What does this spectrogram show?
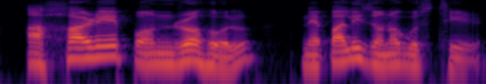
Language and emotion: Assamese, neutral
